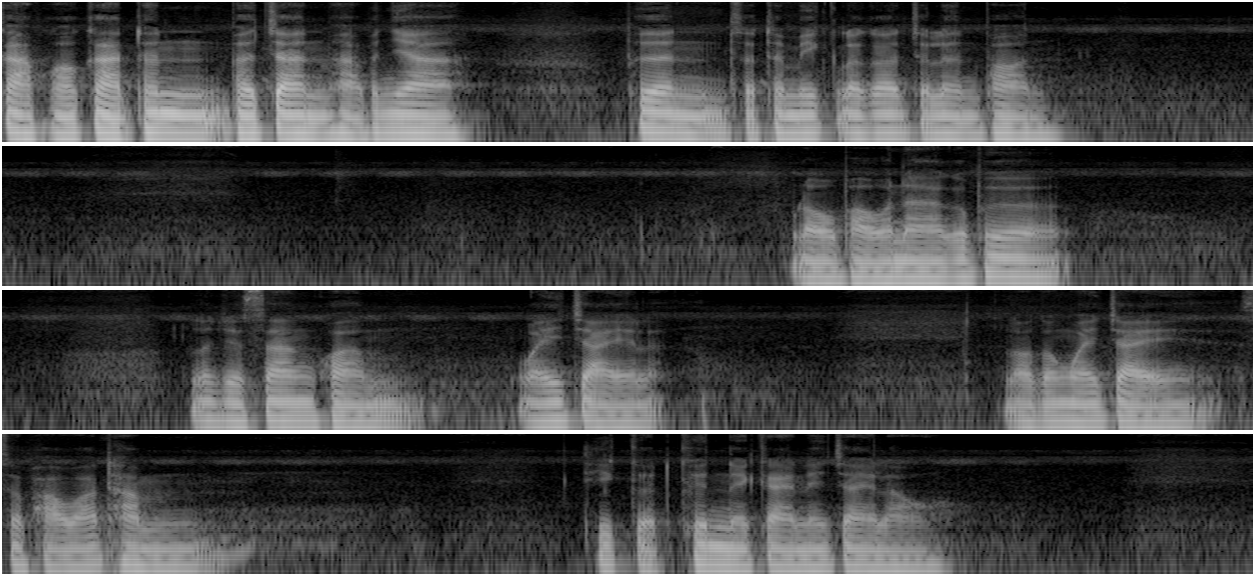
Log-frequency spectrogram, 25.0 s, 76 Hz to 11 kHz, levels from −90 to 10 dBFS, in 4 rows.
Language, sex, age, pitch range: English, male, 20-39, 90-100 Hz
